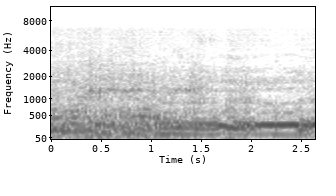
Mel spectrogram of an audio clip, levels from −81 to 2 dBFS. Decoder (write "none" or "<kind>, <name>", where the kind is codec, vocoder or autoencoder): codec, SNAC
